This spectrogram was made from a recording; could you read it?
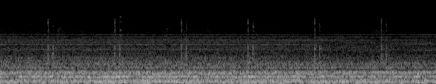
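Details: Planar 2 kW diesel heater after about 3 hours at full speed, fuel tank inside: steady low combustion roar with light fuel pump tick every two-thirds second; silencer up to about 100 °C, tank only 22 °C, healthy.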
